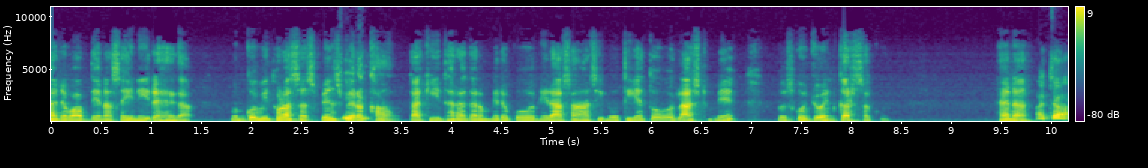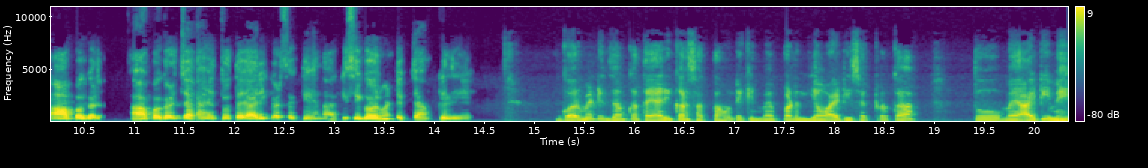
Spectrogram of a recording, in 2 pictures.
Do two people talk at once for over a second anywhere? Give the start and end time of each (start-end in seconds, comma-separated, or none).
none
